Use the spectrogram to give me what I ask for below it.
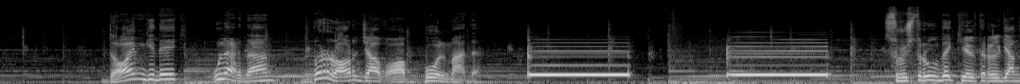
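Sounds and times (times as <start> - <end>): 
speech: 1.0 - 4.9, 9.0 - 10.1
telephone line tone while calling an anti-corruption agency in Uzbekistan: 5.3 - 6.4, 7.3 - 8.4.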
